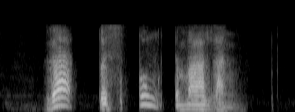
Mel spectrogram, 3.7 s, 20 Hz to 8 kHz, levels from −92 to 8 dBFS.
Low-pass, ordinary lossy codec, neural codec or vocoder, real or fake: 7.2 kHz; AAC, 16 kbps; codec, 24 kHz, 3 kbps, HILCodec; fake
